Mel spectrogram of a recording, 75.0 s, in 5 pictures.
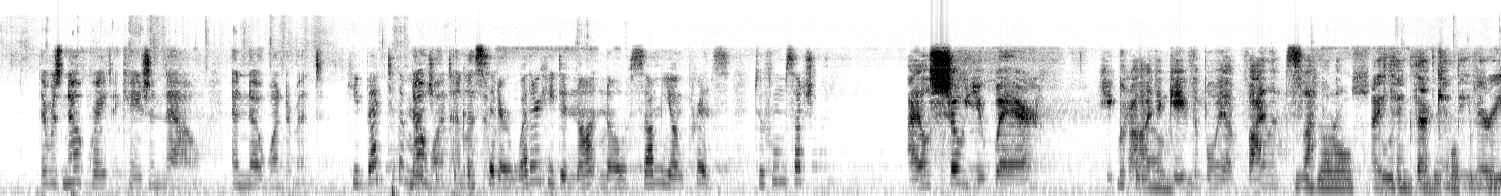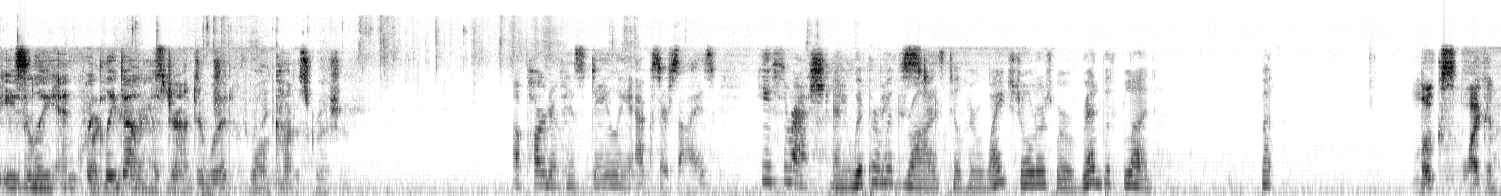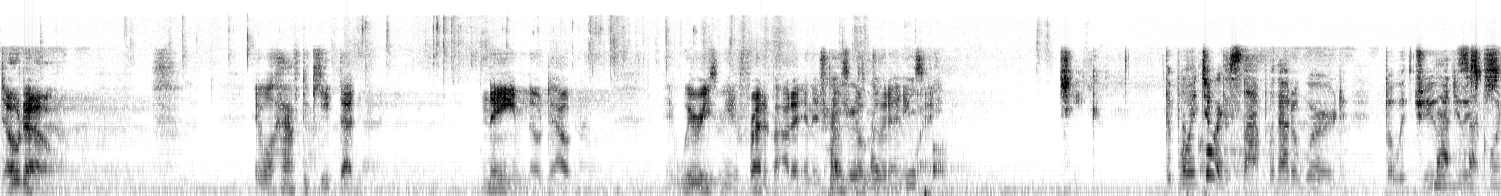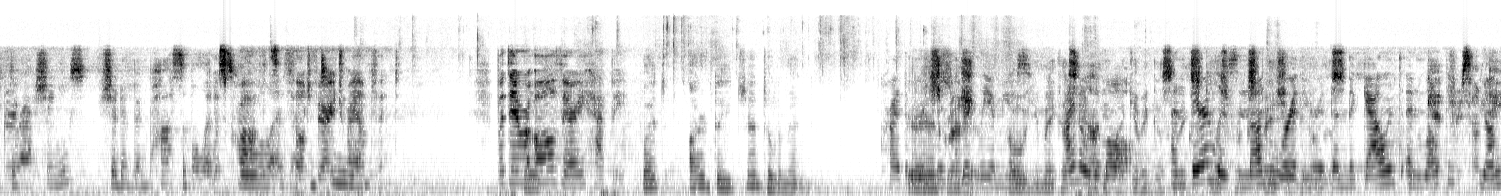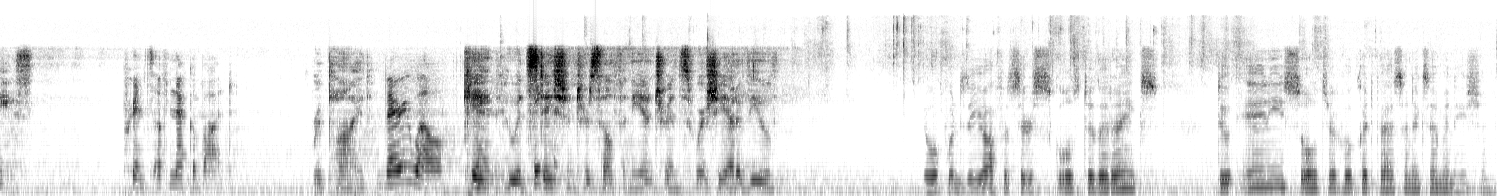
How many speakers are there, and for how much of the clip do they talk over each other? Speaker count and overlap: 9, about 33%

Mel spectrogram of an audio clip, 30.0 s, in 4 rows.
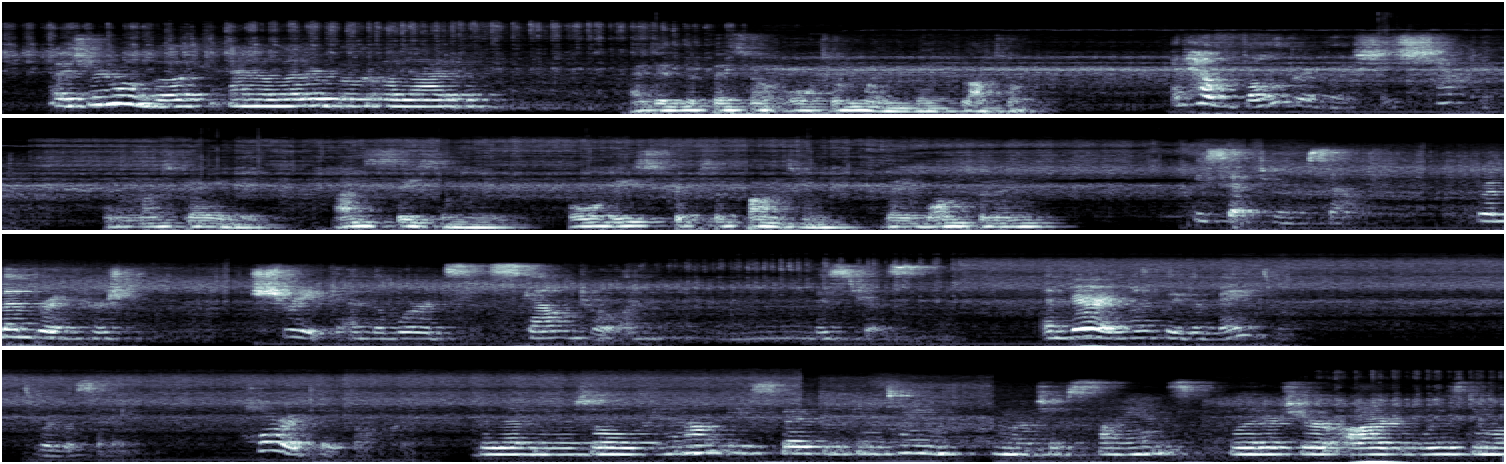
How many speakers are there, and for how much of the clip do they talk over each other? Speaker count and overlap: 3, no overlap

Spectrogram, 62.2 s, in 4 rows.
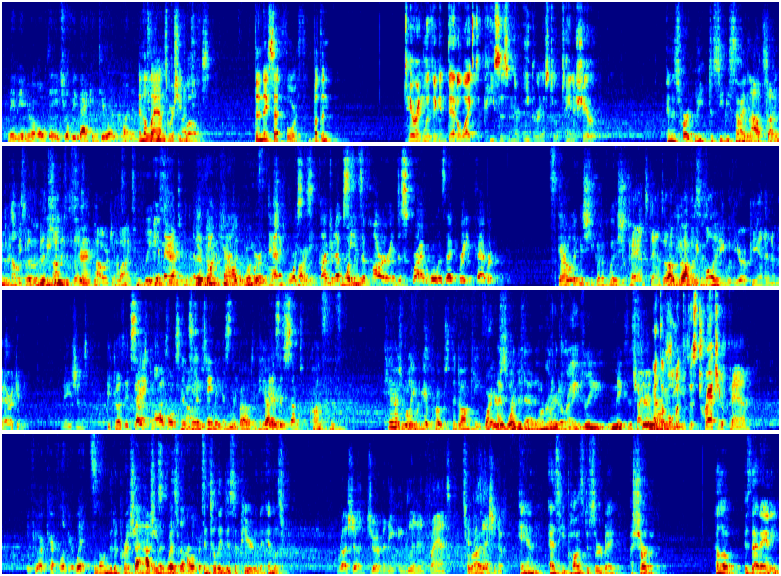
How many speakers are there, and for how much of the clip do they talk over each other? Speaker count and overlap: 8, about 39%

